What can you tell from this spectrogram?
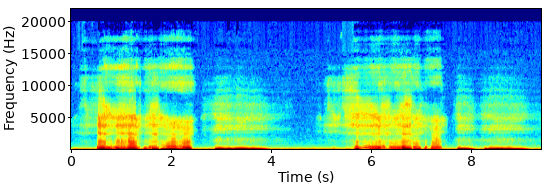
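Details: Queenie, a big pig, snoozing with loud low rumbling snores, each drawn-out breath grunting and rattling for one to two seconds, coming in bursts with short quiet pauses between.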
